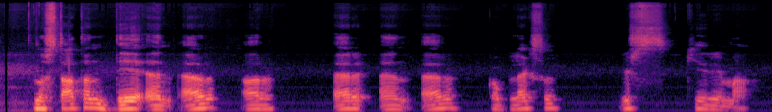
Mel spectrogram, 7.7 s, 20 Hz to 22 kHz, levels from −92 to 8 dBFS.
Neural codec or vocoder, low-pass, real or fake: none; 19.8 kHz; real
